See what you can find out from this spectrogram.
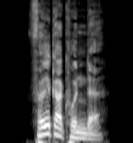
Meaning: ethnology (branch of anthropology)
- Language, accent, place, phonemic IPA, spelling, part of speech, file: German, Germany, Berlin, /ˈfœlkɐkʊndə/, Völkerkunde, noun, De-Völkerkunde.ogg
